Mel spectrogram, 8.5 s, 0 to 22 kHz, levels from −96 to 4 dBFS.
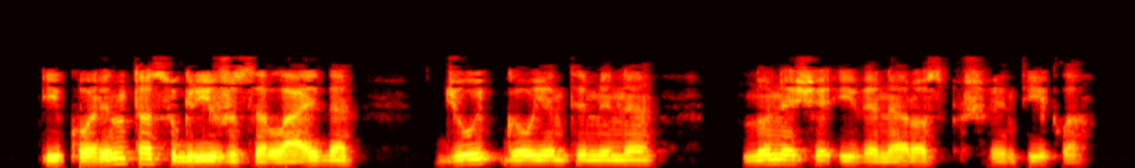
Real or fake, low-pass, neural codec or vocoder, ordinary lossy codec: real; 5.4 kHz; none; MP3, 24 kbps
